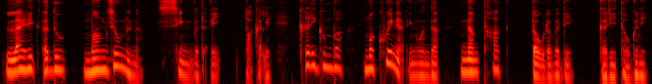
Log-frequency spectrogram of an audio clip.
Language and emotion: Manipuri, fearful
